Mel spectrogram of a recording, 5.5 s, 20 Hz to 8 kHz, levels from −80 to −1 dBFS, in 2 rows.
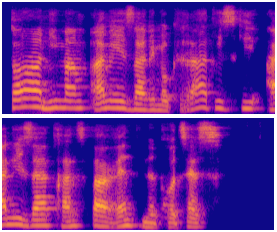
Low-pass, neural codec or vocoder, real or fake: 7.2 kHz; codec, 32 kHz, 1.9 kbps, SNAC; fake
